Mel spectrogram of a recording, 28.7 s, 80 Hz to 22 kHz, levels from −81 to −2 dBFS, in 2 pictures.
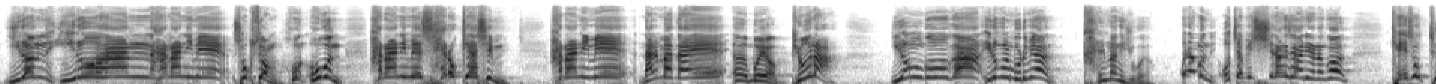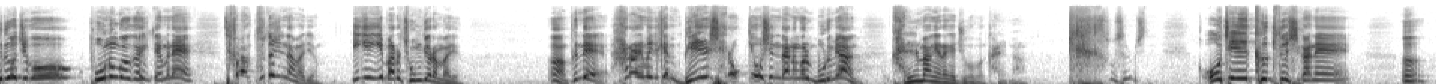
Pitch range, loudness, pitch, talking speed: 260-420 Hz, -18 LUFS, 370 Hz, 315 characters per minute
